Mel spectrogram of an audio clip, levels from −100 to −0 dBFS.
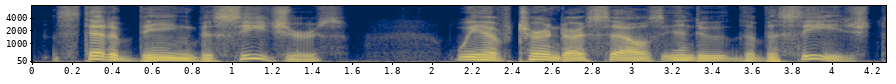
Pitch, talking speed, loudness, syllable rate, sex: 115 Hz, 155 wpm, -20 LUFS, 5.7 syllables/s, male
